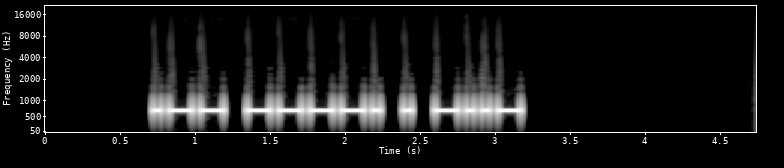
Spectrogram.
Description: Morse code, heard as a keyed tone, about 22 wpm, 700 Hz. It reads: W9EX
